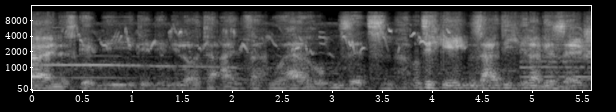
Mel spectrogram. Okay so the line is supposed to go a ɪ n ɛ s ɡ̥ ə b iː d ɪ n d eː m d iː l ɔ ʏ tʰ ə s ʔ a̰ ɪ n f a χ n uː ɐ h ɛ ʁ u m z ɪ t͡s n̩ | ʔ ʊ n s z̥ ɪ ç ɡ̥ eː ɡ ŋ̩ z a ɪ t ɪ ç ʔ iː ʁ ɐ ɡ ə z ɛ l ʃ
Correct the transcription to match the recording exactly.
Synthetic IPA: a ɪ n ɛ s ɡ̥ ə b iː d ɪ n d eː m d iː l ɔ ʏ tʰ ə ʔ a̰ ɪ n f a χ n uː ɐ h ɛ ʁ ʊ m z ɪ t͡s n̩ | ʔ ʊ n t z̥ ɪ ç ɡ̥ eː ɡ ŋ̩ z a ɪ t ɪ ç ʔ iː ʁ ɐ ɡ ə z ɛ l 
